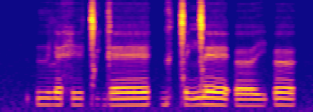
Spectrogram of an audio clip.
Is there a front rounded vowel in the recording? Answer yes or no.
yes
